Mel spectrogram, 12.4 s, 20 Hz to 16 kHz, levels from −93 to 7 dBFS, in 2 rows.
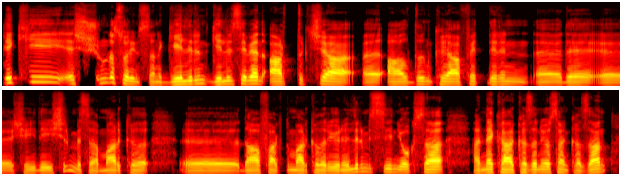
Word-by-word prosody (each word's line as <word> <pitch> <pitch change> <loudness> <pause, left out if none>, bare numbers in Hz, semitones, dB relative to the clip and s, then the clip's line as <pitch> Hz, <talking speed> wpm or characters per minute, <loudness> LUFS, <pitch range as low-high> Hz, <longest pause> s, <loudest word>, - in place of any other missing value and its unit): Peki, 210 +4 0 0.3
e, 155 - 0
şunu 185 +4 -6
da 210 - +2
sorayım 130 - -1
sana, 115 -1 -7
gelirin 130 +8 +1
gelir 125 +3 0
seviyen 145 +2 +4
arttıkça, 120 +1 +3
eee, 110 0 0
aldığın 115 +2 -1
kıyafetlerin, 125 0 -2
eee, 110 -1 -2
de, 110 0 -1 0.3
eee, 100 - -7
şeyi 110 0 -8
değişir 110 - -5
mi? 195 - -8
Mesela 100 - -4
marka, 105 +2 -2 0.3
eee, 95 0 0
daha 110 0 +3
farklı 110 0 -3
markalara 110 +1 0
yönelir 110 +6 -1
misin? 140 -2 -6
Yoksa, 125 +1 +5 0.3
hani, 110 +1 -2
ne 125 - +5
kadar 120 -2 +5
kazanıyorsan 125 0 0
kazan, 125 +8 +2
120 Hz, 160 wpm, -26 LUFS, 110-130 Hz, 0.3 s, Yoksa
